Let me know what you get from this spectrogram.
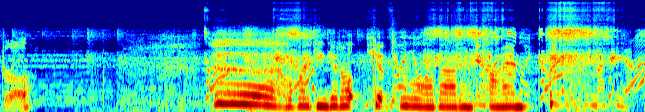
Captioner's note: sigh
